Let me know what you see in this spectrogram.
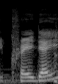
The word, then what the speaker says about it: Prada: Prada.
